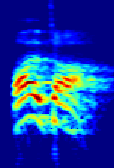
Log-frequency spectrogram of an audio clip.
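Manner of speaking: loud high shout across the house; calling out. Real, not acted. Father calling his son Walter from the stream, loud shout. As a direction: yell a name to another room.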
